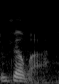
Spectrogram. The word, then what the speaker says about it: Wille: and it's spelled w i l l e pronounced Villa so this is Arrow now let's put on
